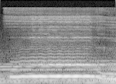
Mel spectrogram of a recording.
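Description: A voice holds one long wordless note with a slight vibrato over a sustained keyboard chord. The note comes in just after the start and slides down near the end.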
